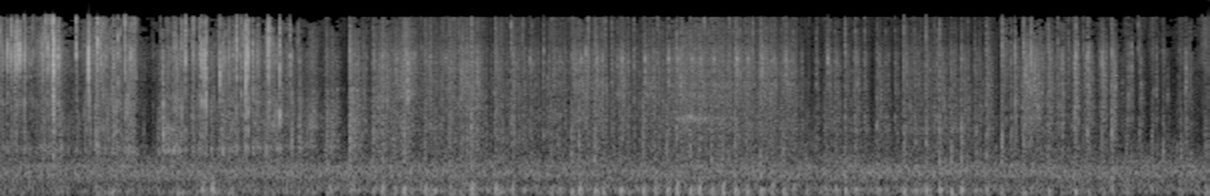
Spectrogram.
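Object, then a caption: Flat cardboard chocolate box. Fingertips tap quickly and continuously on the face and edge of a flat cardboard chocolate box. The result is a dense, steady patter of soft, low thuds with a light papery crackle on top and little brightness.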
